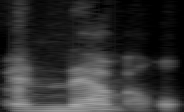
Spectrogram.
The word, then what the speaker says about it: enamel: Pay attention to the stress. It's enamel.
